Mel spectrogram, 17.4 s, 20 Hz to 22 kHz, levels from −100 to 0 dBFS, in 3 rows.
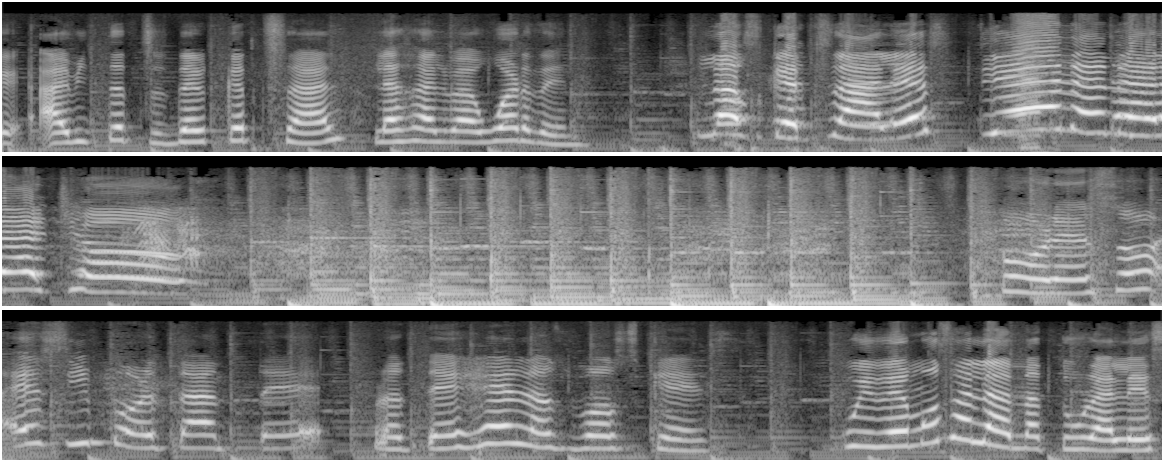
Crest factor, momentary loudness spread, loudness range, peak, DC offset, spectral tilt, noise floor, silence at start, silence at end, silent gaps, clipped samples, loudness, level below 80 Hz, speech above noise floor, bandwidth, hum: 16 dB; 13 LU; 7 LU; -2 dBFS; under 0.1%; -3.5 dB/octave; -41 dBFS; 0 s; 0 s; none; under 0.1%; -16 LUFS; -30 dBFS; 25 dB; 16.5 kHz; none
